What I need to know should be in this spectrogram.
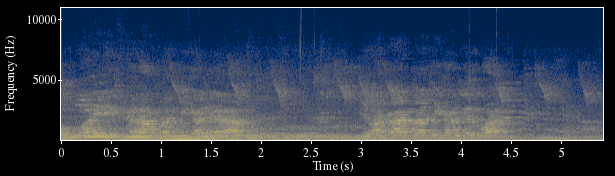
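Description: A middle-aged man speaks loudly and clearly to a room.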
